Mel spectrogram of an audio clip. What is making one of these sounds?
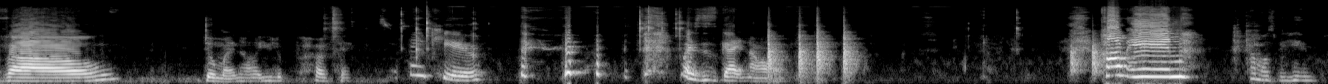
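A young woman talks animatedly nearby.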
